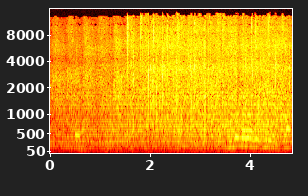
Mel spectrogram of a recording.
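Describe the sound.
Steady, dense applause from a crowd lasts the whole time as Ukrainian heroes come up one by one to receive awards, with voices calling out thanks over the clapping, one shout rising more clearly near the end.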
